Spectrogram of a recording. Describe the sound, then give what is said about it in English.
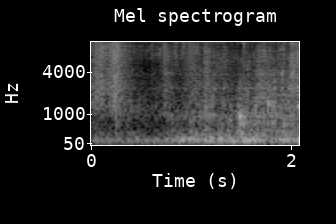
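A thin, steady stream of water runs from a fridge water dispenser for a couple of seconds, a soft continuous hiss and trickle, with no voices. “As a foreigner, I didn't know water can come out of your fridge.”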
